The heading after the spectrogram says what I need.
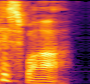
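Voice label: "pissoir", British English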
